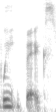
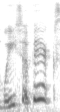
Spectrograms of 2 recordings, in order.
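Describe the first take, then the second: First: "Weet-Bix" in two beats, no middle "a"; corrected pronunciation. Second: "Weetabix" in three beats, with the middle "a"; questioned pronunciation. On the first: Reader correcting listeners on a cereal name, corrective pronunciation of "Weet-Bix". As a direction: say "Weet-Bix" as one short word. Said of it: "It's just one word". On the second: Reader querying listeners over a cereal name, incredulous pronunciation of "Weetabix". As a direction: query "Weetabix", pitched up high. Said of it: "It's just Weet-Bix". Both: Shown as a demonstration.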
